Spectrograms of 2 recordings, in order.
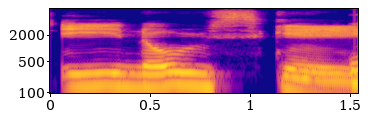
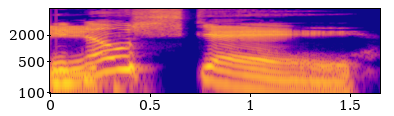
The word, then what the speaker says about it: Inosuke: Inosuke. – Inosuke.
